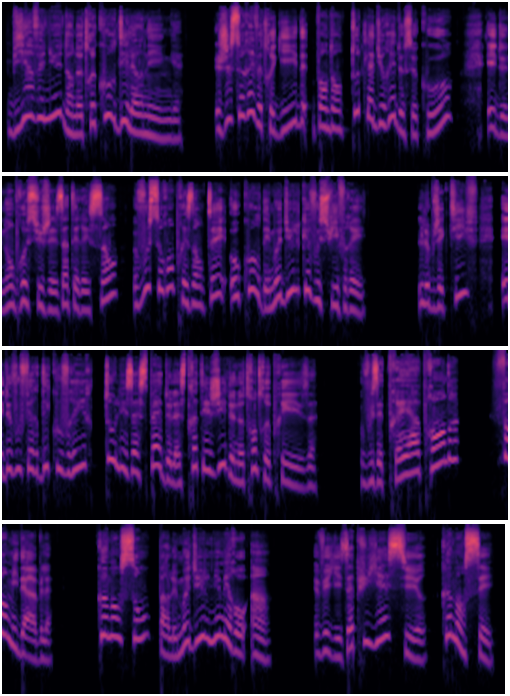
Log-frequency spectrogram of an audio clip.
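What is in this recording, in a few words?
French elearning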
